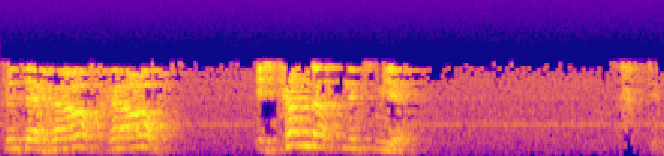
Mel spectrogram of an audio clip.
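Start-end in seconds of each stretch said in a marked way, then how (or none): 0.0-2.8 high, loud desperate cry to stop; pleading scream. Retold or imitated. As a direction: beg at the top of the voice to make it stop. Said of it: "schreit sie so laut".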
